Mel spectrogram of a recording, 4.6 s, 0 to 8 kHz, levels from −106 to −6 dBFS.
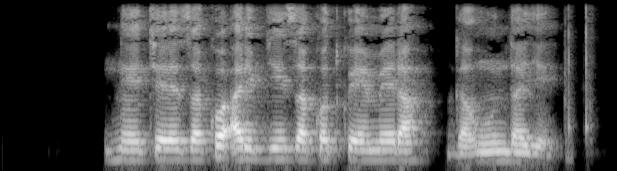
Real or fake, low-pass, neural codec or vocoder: real; 7.2 kHz; none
